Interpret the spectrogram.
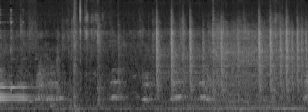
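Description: Faint bird cooing in the background: soft low hoots repeated every second or so, with a few light clicks.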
